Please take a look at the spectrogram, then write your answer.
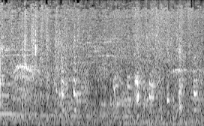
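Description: Chickens cluck softly in short scattered calls over a low background murmur of a yard where they are being fed.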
